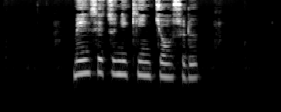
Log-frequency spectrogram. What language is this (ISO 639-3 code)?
jpn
